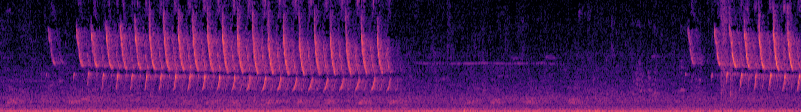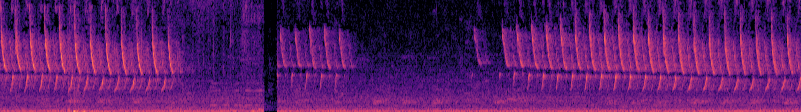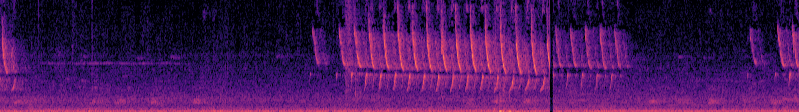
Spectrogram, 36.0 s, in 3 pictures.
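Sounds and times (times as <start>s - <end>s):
bird singing fast trills: 0.7s - 8.7s, 9.8s - 14.9s, 16.2s - 17.6s, 19.1s - 26.8s, 28.2s - 33.5s, 35.2s - 36.0s.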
